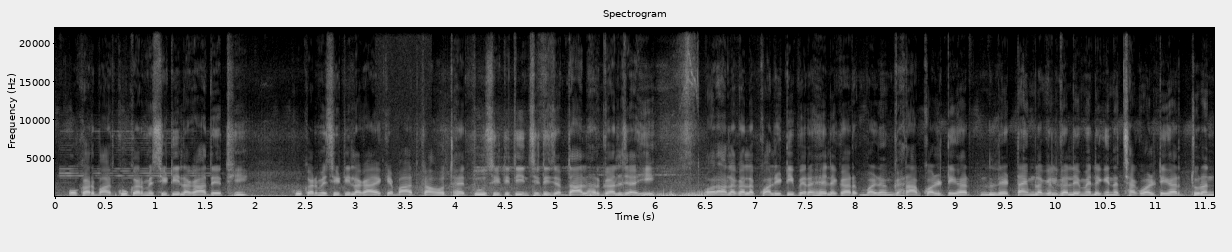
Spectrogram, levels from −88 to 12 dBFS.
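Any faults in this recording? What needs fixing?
From 3.20 to 3.77 s the speech turns grainy, and the gaps between syllables fill with a gritty noise floor instead of falling quiet. The likely cause is a stuck bit: one data bit held at a fixed value, so roughly half the samples are pushed off by a step of about -50 dBFS, following the waveform. Because that bit also flips with the sign of small values, quiet passages pick up noise. To prevent it, check the converter and its data lines, and re-seat or replace whatever link carried the audio during that stretch.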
